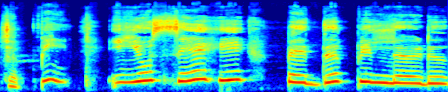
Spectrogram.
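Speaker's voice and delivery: put-on high, slow toddler talk; little girl voice. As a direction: babble it like a small girl. Vanya's child voice.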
